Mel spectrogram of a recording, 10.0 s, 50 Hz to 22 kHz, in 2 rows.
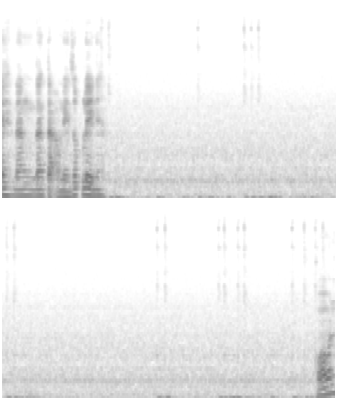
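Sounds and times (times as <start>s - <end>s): computer mouse clicking: 1.5s - 1.8s, 2.9s - 4.1s, 5.0s - 5.4s, 7.3s - 7.6s, 8.2s - 10.0s.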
